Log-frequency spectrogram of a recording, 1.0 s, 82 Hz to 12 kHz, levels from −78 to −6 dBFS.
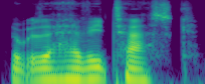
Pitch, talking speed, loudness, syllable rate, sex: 105 Hz, 295 wpm, -19 LUFS, 7.0 syllables/s, male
